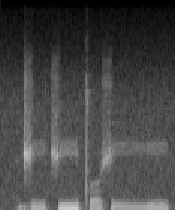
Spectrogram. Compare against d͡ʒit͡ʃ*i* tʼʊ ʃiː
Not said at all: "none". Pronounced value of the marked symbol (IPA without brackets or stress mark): iː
